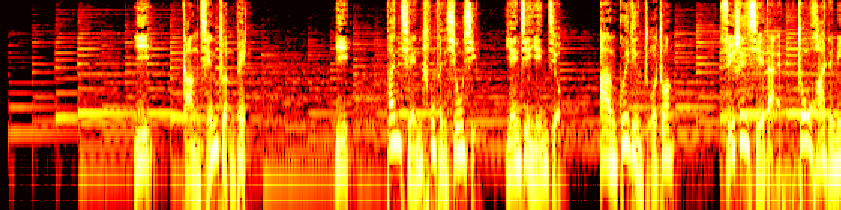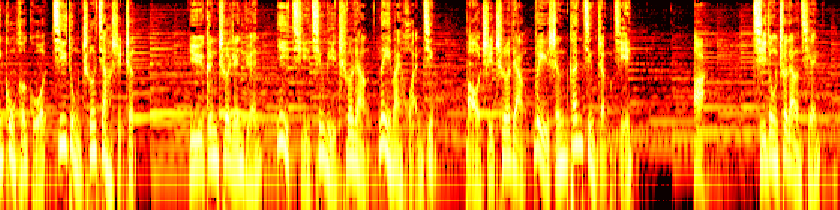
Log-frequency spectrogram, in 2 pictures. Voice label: 操作规范解说配音; 站台作业车管理

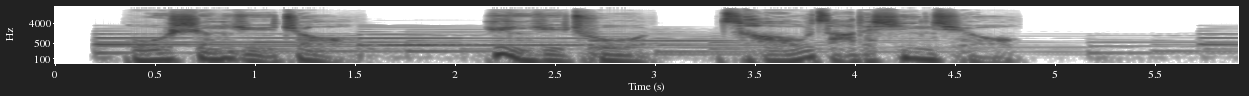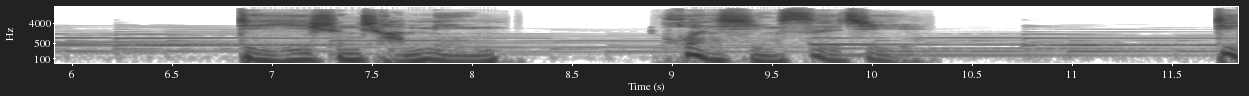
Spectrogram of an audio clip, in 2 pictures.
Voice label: 广告, 情感广告; 酷我音乐

